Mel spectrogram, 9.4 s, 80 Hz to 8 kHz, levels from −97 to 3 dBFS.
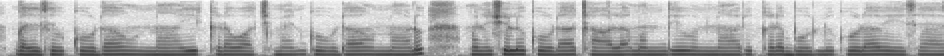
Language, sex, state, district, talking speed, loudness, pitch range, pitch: Telugu, female, Andhra Pradesh, Anantapur, 125 wpm, -28 LUFS, 180-185 Hz, 180 Hz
